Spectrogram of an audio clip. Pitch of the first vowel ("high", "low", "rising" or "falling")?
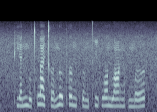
rising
